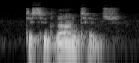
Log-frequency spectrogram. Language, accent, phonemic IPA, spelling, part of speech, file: English, Southern England, /ˌdɪsədˈvɑːntɪdʒ/, disadvantage, noun / verb, LL-Q1860 (eng)-disadvantage.wav
- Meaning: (noun) 1. A weakness or undesirable characteristic; con; drawback 2. A setback or handicap 3. Loss; detriment; hindrance; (verb) To place at a disadvantage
